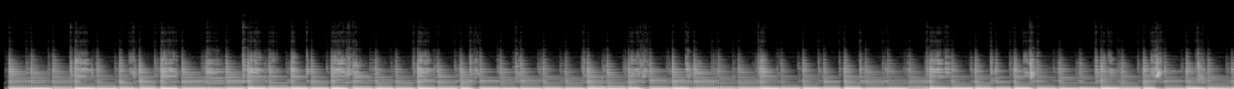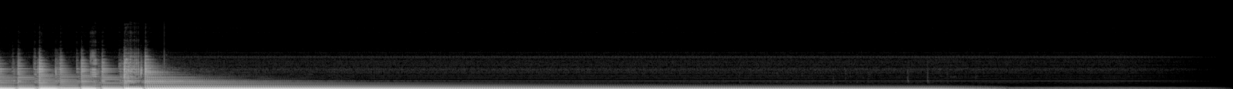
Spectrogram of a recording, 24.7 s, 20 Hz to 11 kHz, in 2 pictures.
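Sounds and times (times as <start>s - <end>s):
bass recorded close: 0.0s - 23.1s.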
